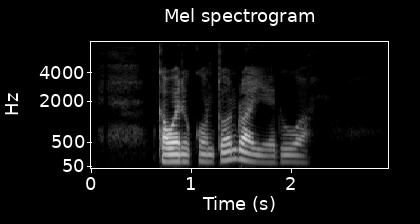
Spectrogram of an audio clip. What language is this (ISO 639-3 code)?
lug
